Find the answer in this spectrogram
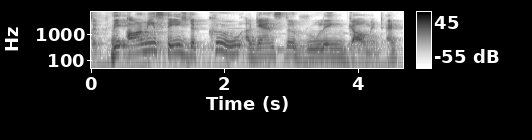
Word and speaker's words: coup: it's pronounced usually as coup this is incorrect the p is silent this comes from a greek western or rather latin origin and therefore the p is silent here it's supposed to be coup that's how you pronounce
